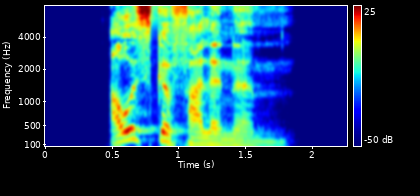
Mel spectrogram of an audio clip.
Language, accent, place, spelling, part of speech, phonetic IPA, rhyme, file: German, Germany, Berlin, ausgefallenem, adjective, [ˈaʊ̯sɡəˌfalənəm], -aʊ̯sɡəfalənəm, De-ausgefallenem.ogg
- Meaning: strong dative masculine/neuter singular of ausgefallen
